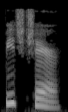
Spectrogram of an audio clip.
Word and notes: beach chair: British English

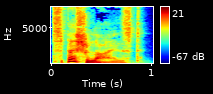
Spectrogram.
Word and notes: specialized: British English

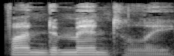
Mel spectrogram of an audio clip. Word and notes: fundamentally: American English

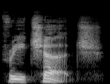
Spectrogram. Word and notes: free church: British English

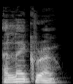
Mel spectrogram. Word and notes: allegro: British English

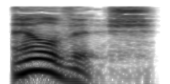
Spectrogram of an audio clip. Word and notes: elvish: British English

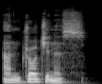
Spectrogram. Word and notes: androgynous: British English

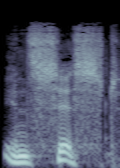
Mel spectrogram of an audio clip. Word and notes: insist: American English

